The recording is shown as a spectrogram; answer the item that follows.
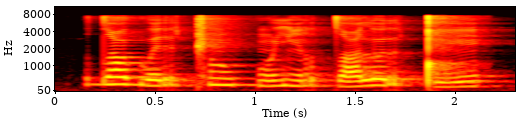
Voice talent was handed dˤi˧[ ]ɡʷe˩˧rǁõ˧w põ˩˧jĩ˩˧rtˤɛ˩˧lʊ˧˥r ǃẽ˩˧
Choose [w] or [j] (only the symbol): w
